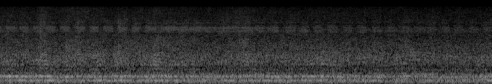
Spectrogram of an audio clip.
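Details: Bees swarming out of their hive make a thick, unbroken droning buzz, low hum tones wavering slightly as individual insects pass, layered over a broad hiss of countless wings.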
